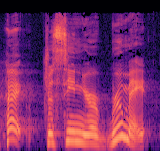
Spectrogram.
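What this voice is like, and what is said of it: Put-on male voice. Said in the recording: “I'll be the guy. ... going to do my best guy voice.”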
